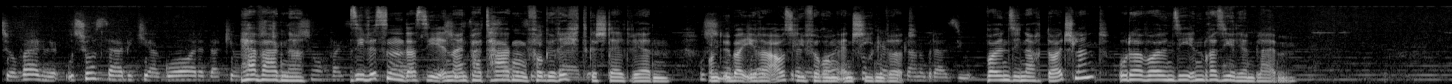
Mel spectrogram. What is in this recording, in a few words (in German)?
hoerspiel, sprecherin; ndr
